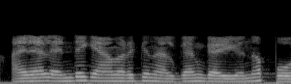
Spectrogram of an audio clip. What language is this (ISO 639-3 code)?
mal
